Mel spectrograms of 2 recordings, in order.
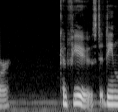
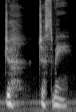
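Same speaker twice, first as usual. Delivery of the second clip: stuttering. A narrator's reading. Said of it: "Dean stutters".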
